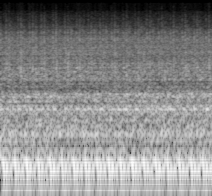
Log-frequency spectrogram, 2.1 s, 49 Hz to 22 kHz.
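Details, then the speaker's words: Late-'90s (1996) GMC/Chevy K3500 hit by lightning, straight-piped and running on stale gas: steady, even idle with faint injector ticking but no knock. Runs smoothly. "otherwise it seems to run smooth here runs really smooth I mean it Run's better than that other truck"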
